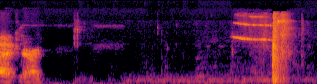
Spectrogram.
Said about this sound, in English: I'm going to close the door real quick because there's a drum circle now next door.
